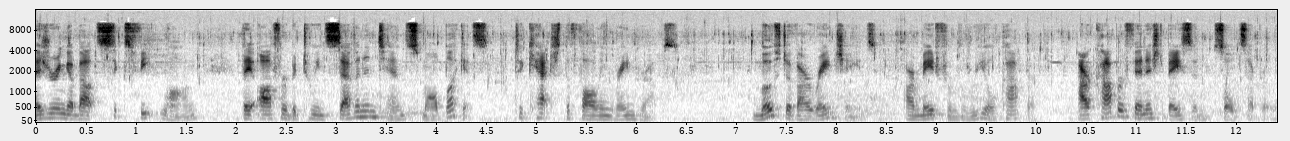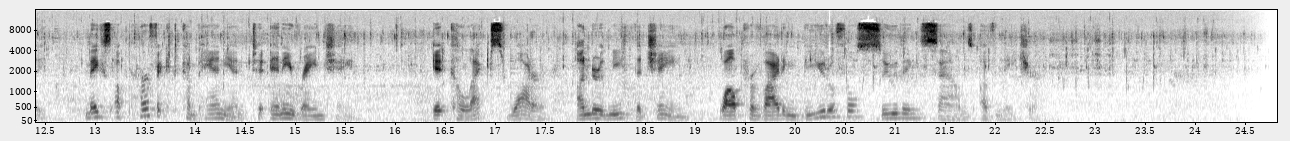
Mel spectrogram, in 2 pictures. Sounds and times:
Raindrop: 0:00.0 - 0:24.8.

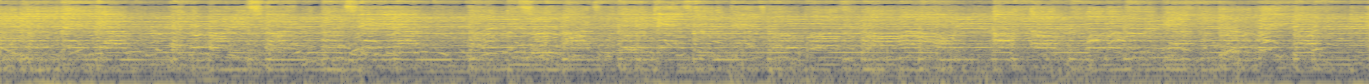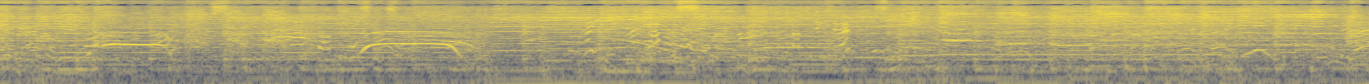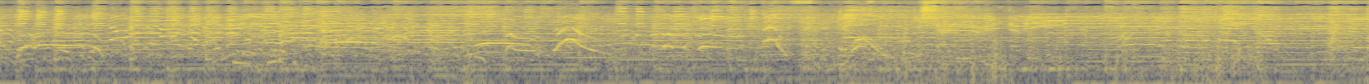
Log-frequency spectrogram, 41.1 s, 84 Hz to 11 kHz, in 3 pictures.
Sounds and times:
Music: 0:00.0 - 0:41.0
Speech: 0:00.0 - 0:41.0.

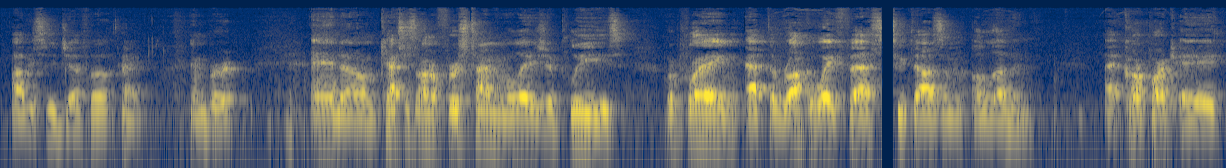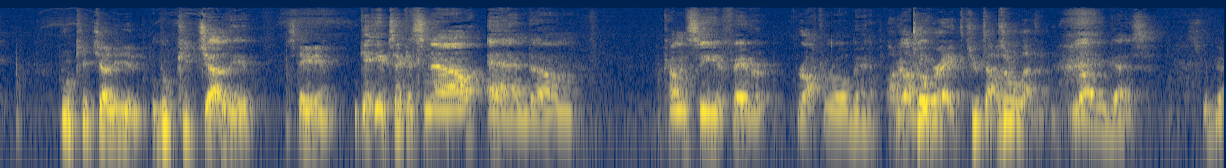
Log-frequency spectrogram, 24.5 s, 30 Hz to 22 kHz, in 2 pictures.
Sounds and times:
Speech: 0:00.0 - 0:02.4, 0:03.1 - 0:10.4, 0:11.0 - 0:18.1, 0:18.9 - 0:24.5.

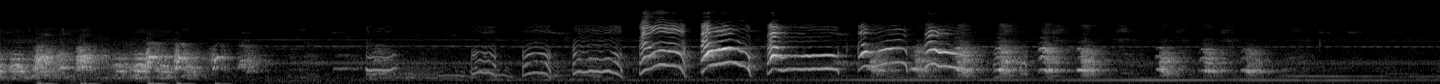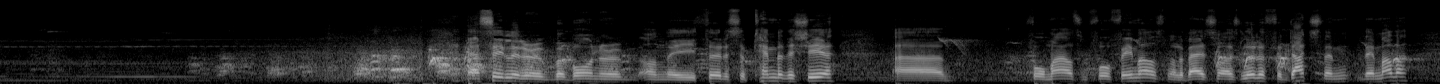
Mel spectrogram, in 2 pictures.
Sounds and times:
Dog: 0:00.0 - 0:02.6, 0:03.3 - 0:13.1, 0:16.3 - 0:19.3, 0:20.0 - 0:22.1, 0:26.5 - 0:27.7, 0:28.3 - 0:28.6.

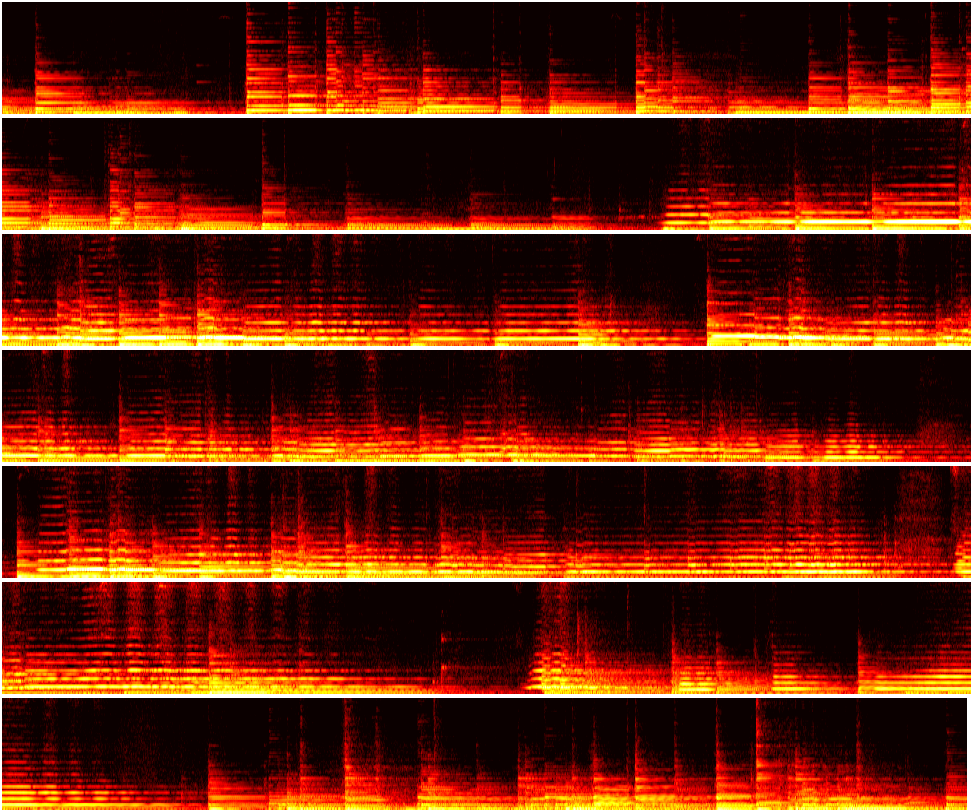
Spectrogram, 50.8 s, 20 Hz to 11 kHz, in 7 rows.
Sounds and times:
Guitar: 0:00.0 - 0:50.8.

